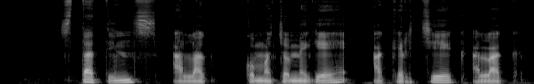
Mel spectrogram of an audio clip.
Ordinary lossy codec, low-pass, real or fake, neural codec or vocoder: none; none; real; none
